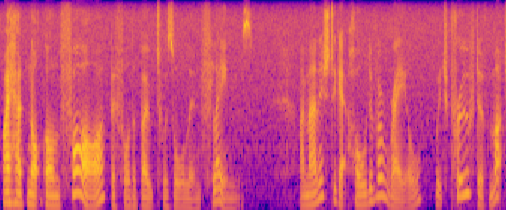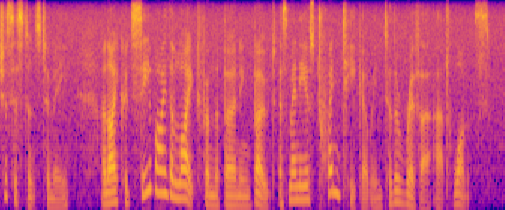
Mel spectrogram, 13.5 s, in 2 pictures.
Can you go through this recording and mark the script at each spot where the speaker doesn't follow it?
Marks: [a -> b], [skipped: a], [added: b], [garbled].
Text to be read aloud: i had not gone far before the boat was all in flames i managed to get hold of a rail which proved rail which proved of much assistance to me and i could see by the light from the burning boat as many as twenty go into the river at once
i had not gone far before the boat was all in flames i managed to get hold of a rail which proved [skipped: rail which proved] of much assistance to me and i could see by the light from the burning boat as many as twenty go into the river at once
